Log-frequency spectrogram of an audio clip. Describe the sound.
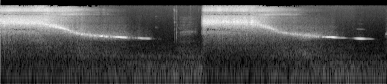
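A person blows two long, breathy hisses of the H sound in 'he', separated by a short pause, intensifying the hiss as a way to learn to whistle. Each carries a whistly tone that glides steadily downward in pitch as the breath trails off. No speech.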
